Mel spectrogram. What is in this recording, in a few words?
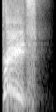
police alert; enemy; Max Payne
